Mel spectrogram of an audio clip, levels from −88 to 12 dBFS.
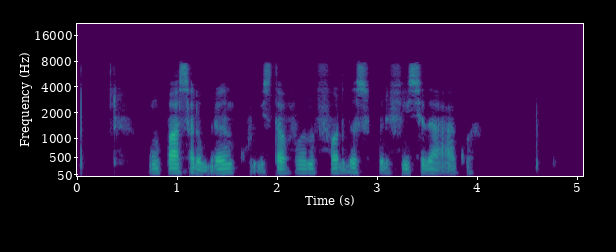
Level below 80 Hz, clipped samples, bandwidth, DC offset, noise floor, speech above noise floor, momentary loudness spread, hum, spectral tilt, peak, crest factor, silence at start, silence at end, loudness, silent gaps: -74 dBFS; under 0.1%; 8 kHz; under 0.1%; -89 dBFS; 53 dB; 17 LU; none; -3.5 dB/octave; -12 dBFS; 26 dB; 0.35 s; 1.1 s; -36 LUFS; none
